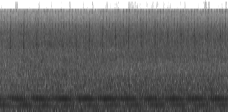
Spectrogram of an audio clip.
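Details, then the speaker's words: Car at auction idling: constant mid-pitched hum with a loose, uneven beat about twice a second; something doesn't sound right, could be a pulley or something expensive, cause not confirmed. "If you come close, you can hear something doesn't sound right in here. Now, that could just be a pulley. It could be something simple or it could be something very very expensive."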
